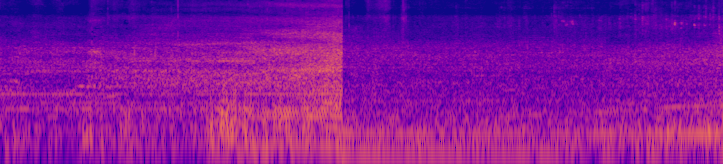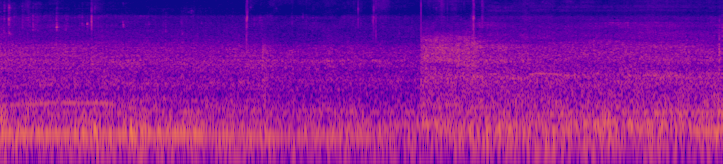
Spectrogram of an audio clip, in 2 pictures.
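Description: A vehicle engine running with a steady low hum over outdoor background noise. The sound changes abruptly twice, about three and a half seconds in and again near the end.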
